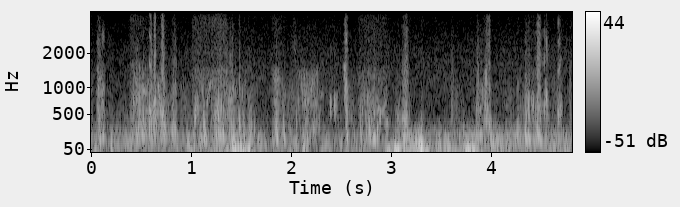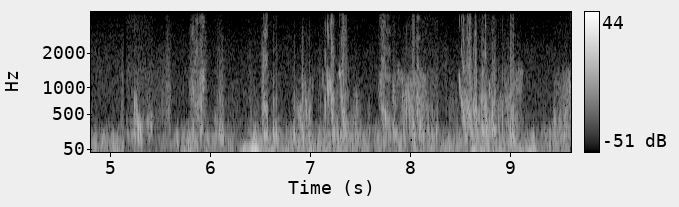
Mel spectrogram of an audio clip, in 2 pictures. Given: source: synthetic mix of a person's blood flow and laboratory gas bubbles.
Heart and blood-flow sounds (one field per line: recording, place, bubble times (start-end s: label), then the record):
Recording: Doppler ultrasound of blood flow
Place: subclavian vein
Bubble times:
0.00-0.16 s: bubbles
0.38-0.87 s: bubbles
1.00-1.66 s: bubbles
1.81-2.33 s: bubbles
2.38-2.58 s: bubbles
2.67-2.98 s: bubbles
3.03-3.23 s: bubbles
3.84-4.04 s: bubbles
4.25-4.78 s: bubbles
5.15-5.44 s: bubbles
5.79-5.95 s: bubbles
6.04-6.16 s: bubbles
6.51-6.71 s: bubbles
6.81-7.49 s: bubbles
7.67-8.29 s: bubbles
8.48-9.13 s: bubbles
9.42-9.61 s: bubbles
From the record:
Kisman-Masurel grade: 242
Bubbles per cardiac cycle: several, 3 to 8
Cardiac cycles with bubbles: 100%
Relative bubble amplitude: moderate (0.250 to 0.450)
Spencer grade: 3 (all of the cardiac periods contain showers or single bubble signals, but not dominating or overriding the cardiac motion signals)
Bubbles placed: anywhere in the cardiac cycle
